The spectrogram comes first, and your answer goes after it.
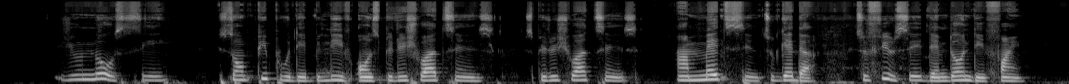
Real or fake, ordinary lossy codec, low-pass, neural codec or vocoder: real; none; none; none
